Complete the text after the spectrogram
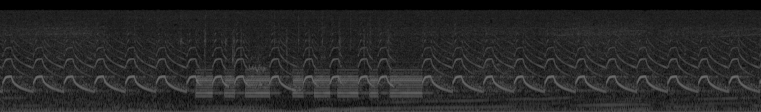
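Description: A police siren yelps rapidly and steadily.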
